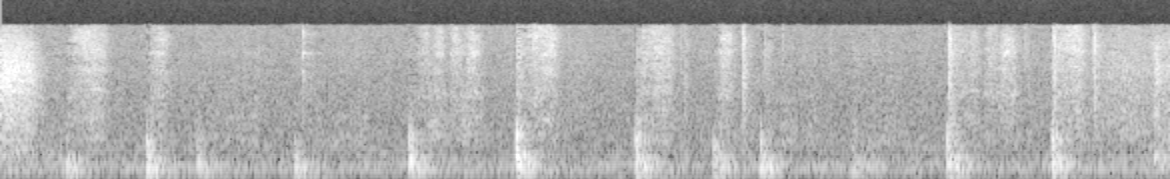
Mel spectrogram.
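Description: A marker squeaks and taps against a whiteboard.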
